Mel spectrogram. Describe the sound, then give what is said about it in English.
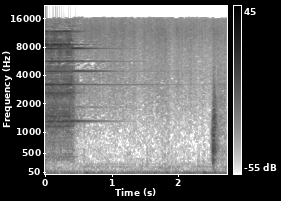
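A telephone bell rings in a short, bright burst at the start, then fades into a quiet room hum; a faint brief tone sounds near the end. “The phone.”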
